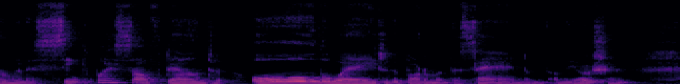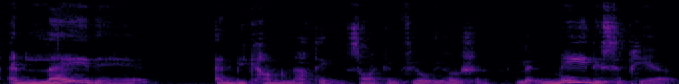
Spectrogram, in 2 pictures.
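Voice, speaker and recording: Woman, Greek first language, middle-aged, low-ish voice, expressive storytelling, slips into whispers. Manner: animated, emphatic, drops to soft whispers. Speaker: guest, spiritual healer. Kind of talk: reflective storytelling interview.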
